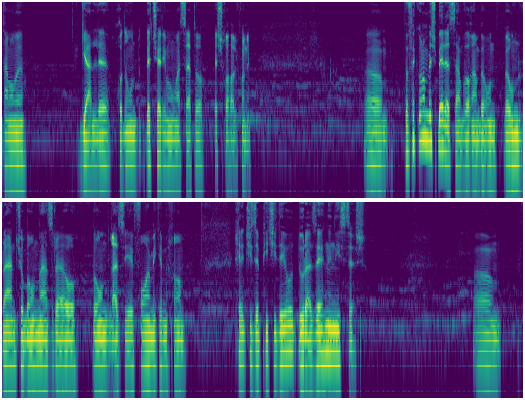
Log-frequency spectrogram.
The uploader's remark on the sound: Airport Sessions #4. Once again I am at an airport rambling nonsense into the microphone.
